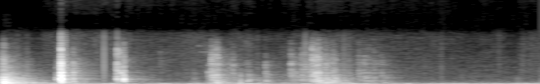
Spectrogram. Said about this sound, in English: Lock the door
